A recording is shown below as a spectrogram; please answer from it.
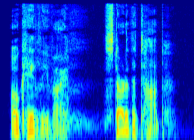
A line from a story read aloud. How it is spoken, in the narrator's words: Zane asked, trying to keep his voice calm and steady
